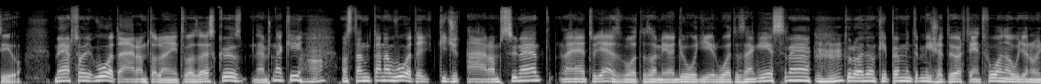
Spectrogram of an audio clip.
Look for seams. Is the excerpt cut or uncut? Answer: cut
